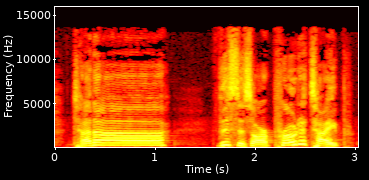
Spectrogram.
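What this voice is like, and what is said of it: Put-on accent. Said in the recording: “I hope I do this with the right accent.”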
